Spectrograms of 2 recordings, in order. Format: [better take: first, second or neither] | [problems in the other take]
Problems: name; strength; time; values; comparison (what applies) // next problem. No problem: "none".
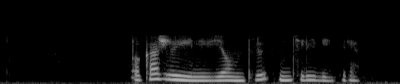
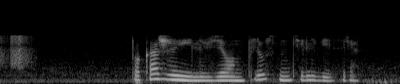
second | noise reduction (neural diffusion model UNIVERSE++)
